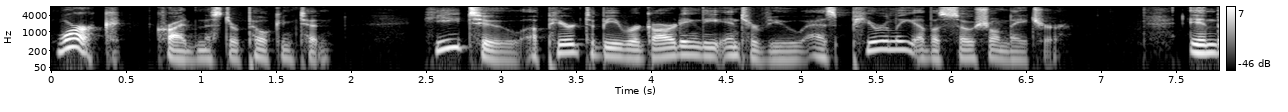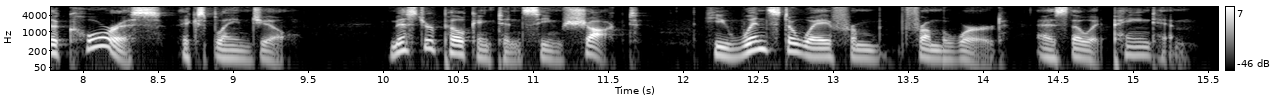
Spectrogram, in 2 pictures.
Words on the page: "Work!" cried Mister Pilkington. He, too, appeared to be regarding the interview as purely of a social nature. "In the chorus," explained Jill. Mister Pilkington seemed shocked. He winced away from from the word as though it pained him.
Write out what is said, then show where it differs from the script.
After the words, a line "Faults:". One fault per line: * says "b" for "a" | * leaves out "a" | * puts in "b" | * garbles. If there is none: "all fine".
"Work!" cried Mister Pilkington. He, too, appeared to be regarding the interview as purely of a social nature. "In the chorus," explained Jill. Mister Pilkington seemed shocked. He winced away from from the word as though it pained him.
Faults:
all fine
